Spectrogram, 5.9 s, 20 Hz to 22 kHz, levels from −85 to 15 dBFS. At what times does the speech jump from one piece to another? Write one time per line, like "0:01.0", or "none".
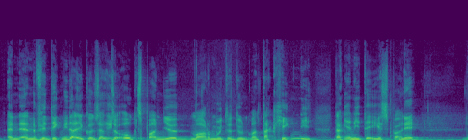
0:01.4
0:01.7
0:04.3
